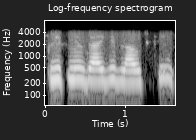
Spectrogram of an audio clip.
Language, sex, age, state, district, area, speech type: Hindi, female, 18-30, Uttar Pradesh, Mirzapur, rural, conversation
